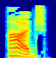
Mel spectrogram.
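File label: "hodge", British English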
